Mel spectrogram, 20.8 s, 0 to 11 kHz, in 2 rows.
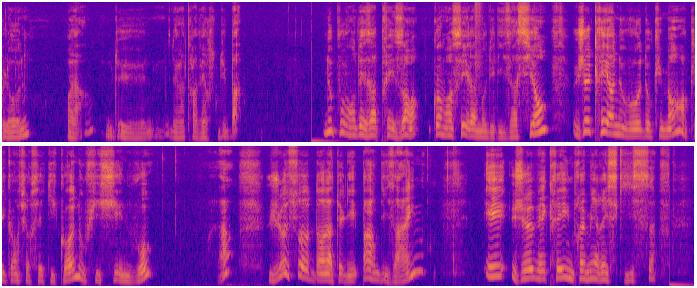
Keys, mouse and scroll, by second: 0.2-1.9 scroll down 1, 4.5-13.2 drag, 15.2-17.0 drag, 20.3 click.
